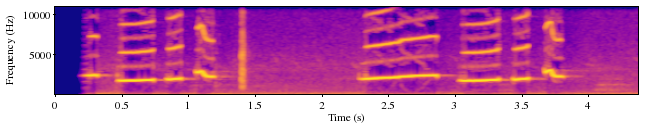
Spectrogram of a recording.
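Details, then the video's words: White-rumped shama song played to make captive birds more responsive and fighting: clear whistled notes, long level tones near mid-high pitch repeated in two phrases separated by a pause, with a sharp click between them. "SUARA BURUNG MURAI BATU FIGHTER"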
